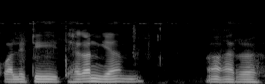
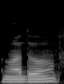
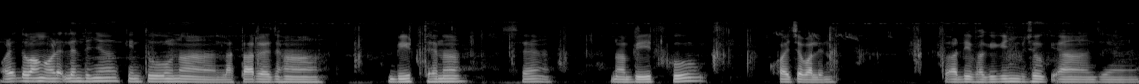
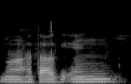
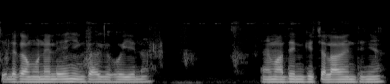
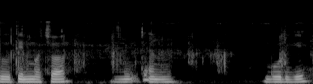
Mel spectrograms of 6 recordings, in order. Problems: background sounds at intervals, background conversations at intervals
